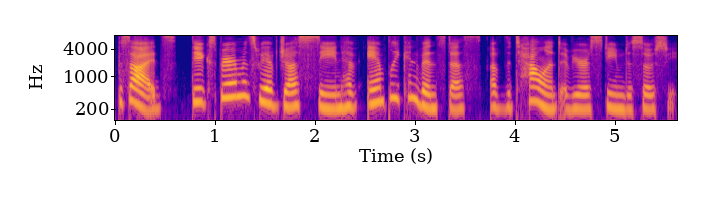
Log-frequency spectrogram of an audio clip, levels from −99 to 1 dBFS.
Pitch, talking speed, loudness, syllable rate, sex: 245 Hz, 190 wpm, -22 LUFS, 6.1 syllables/s, female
